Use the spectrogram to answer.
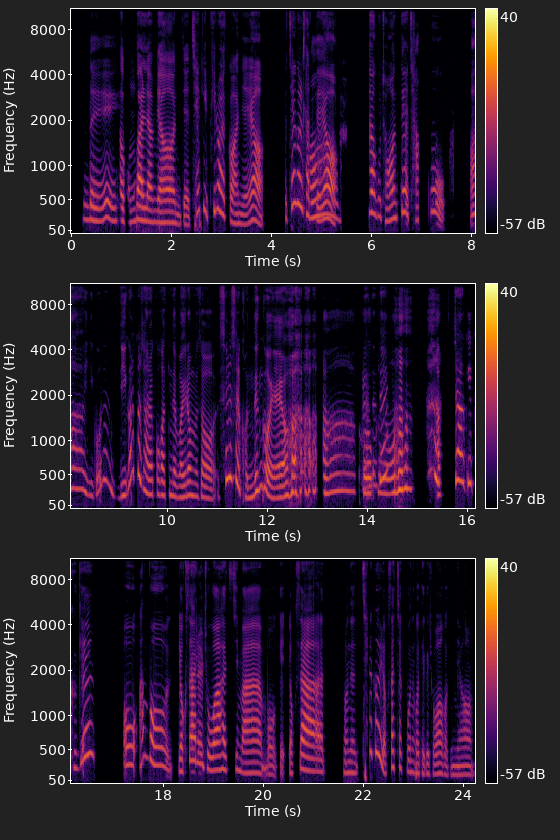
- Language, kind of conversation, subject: Korean, podcast, 돈을 들이지 않고도 오늘 당장 시작할 수 있는 방법이 무엇인가요?
- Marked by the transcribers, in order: laughing while speaking: "거에요"; laugh; tapping; other background noise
